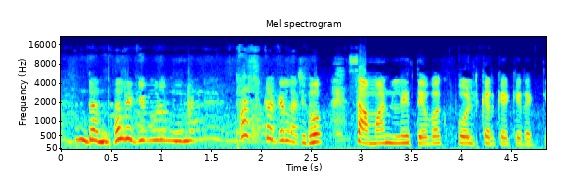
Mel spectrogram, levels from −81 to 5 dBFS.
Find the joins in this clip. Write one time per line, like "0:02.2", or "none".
0:02.4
